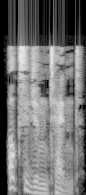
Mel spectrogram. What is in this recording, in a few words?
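"oxygen tent", British English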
